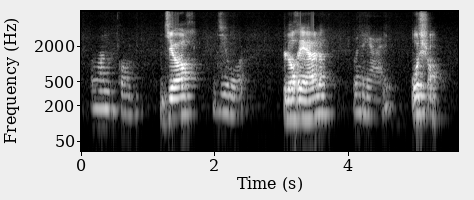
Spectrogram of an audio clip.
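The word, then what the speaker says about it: Lancôme: c'est intéressant parce que certaines marques françaises sont prononcé vraiment différemment et d'autres ne le sont pas par exemple Chanel Chanel quartier quartier lancum Lancom Dior Dior L'Oréal L'Oréal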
